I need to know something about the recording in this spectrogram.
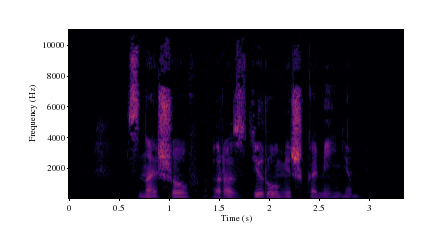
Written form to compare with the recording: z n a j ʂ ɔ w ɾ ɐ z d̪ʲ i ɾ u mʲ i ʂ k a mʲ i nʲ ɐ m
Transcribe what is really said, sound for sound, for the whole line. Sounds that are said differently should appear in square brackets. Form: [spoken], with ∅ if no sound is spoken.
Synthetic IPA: z n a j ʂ ɔ w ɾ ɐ z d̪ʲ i ɾ u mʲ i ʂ k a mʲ i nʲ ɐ m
